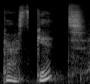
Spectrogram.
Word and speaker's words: casquette: I was like, is it casquette?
